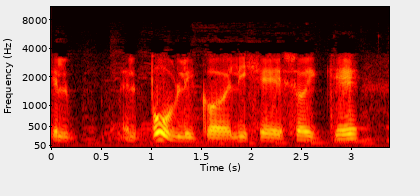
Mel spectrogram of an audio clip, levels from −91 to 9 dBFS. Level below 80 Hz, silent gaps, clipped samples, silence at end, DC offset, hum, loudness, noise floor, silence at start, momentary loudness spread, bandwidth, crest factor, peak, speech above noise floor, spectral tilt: -66 dBFS; none; under 0.1%; 0 s; under 0.1%; none; -27 LUFS; -54 dBFS; 0 s; 18 LU; 5.8 kHz; 18 dB; -10 dBFS; 27 dB; -7 dB/octave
